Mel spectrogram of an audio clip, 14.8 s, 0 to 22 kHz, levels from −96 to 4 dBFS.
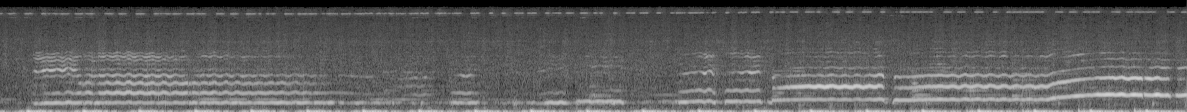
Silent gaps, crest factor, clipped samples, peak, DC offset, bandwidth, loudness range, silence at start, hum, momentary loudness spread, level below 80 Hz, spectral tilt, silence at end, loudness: none; 16 dB; under 0.1%; -6 dBFS; under 0.1%; 16.5 kHz; 9 LU; 0 s; none; 13 LU; -26 dBFS; -5 dB/octave; 0 s; -24 LUFS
